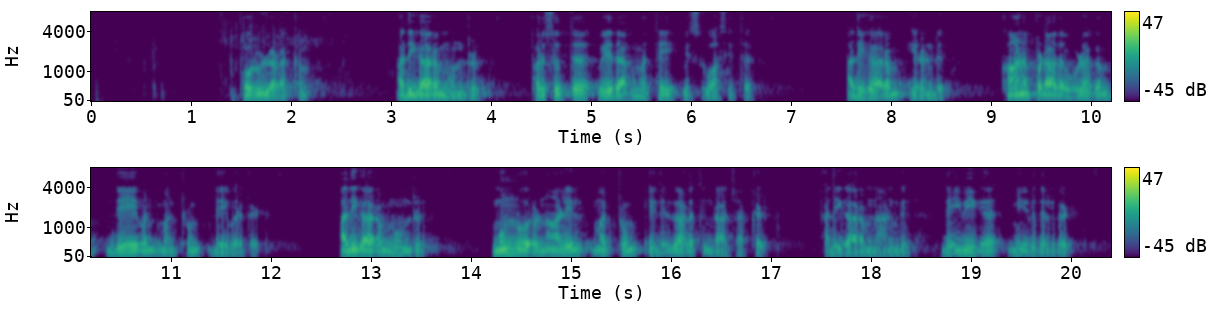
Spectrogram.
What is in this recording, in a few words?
supernatural, tamil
